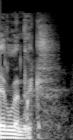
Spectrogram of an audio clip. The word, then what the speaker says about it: Linux: How do you say it? – We say Linux.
